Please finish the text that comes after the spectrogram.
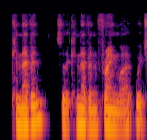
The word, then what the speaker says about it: Cynefin: it's spelled differently, but I think it's the proper pronunciation, I think, is Cynefin.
